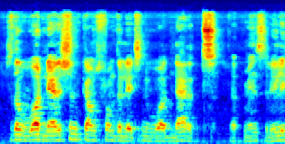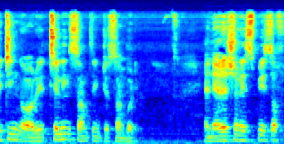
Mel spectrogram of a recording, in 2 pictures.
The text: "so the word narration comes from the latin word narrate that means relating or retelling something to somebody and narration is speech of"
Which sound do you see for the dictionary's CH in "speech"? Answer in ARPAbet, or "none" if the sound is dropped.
S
